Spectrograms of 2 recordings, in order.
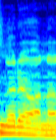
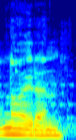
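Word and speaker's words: Nureonna: It's Nureona, not Noiran.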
